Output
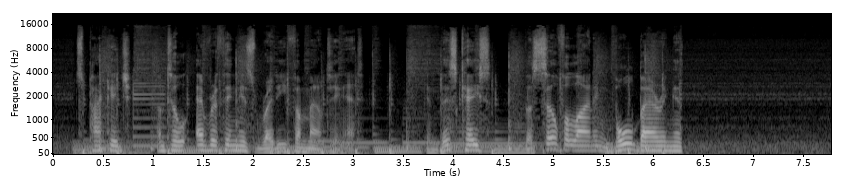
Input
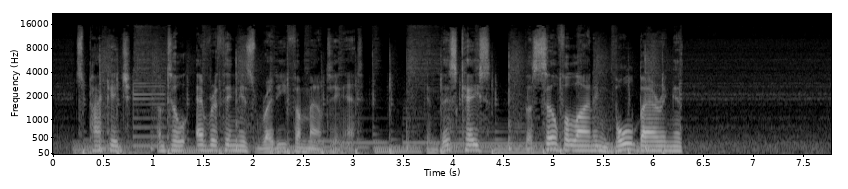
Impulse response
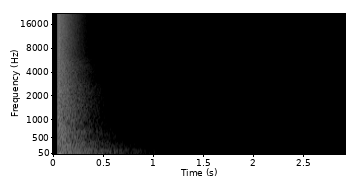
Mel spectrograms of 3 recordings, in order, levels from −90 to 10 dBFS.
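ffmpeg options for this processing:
-filter_complex "[0:a]asettb=1/sr,asplit=3[a][b][c];[a]atrim=end=4.824[d];[b]atrim=start=4.82:end=5.53,asetpts=PTS-STARTPTS,afade=t=in:d=0.004:c=qsin,afade=t=out:st=0.706:d=0.004:c=qsin,highpass=f=400:p=1[e];[c]atrim=start=5.526[f];[d][e]acrossfade=d=0.004:c1=hsin:c2=qsin[g];[g][f]acrossfade=d=0.004:c1=qsin:c2=hsin"

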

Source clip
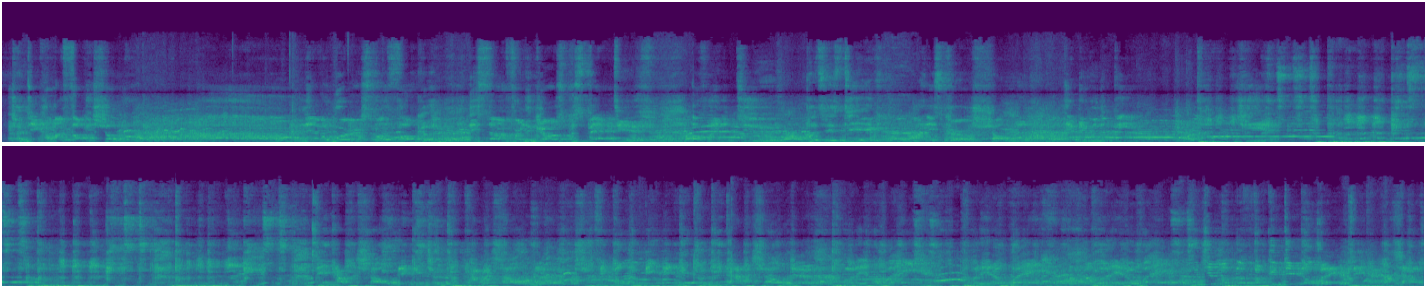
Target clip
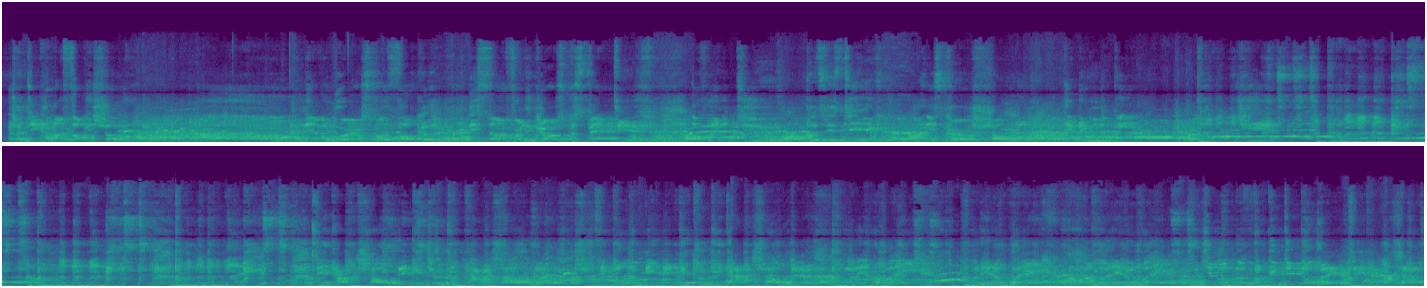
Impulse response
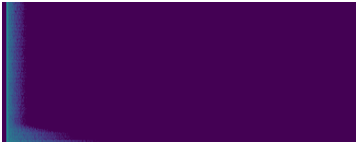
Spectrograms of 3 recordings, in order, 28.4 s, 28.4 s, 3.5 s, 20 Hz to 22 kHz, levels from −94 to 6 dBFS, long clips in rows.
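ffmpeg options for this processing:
-filter_complex "[0:a]asplit=2[a][b];[1:a]atrim=start_sample=2205,lowpass=3.9k[c];[b][c]afir=irnorm=-1:irlink=0,volume=-3dB[d];[a][d]amix=inputs=2:normalize=0"

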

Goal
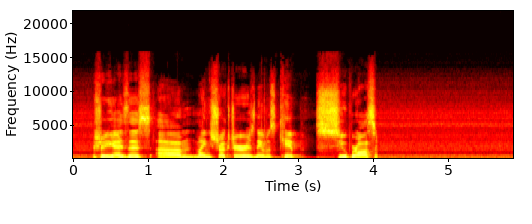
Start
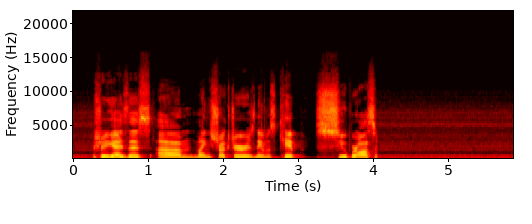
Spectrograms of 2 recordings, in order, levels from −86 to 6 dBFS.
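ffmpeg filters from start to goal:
-af "alimiter=level_in=20.5dB:limit=-1dB:release=50:level=0:latency=1,volume=-1dB"

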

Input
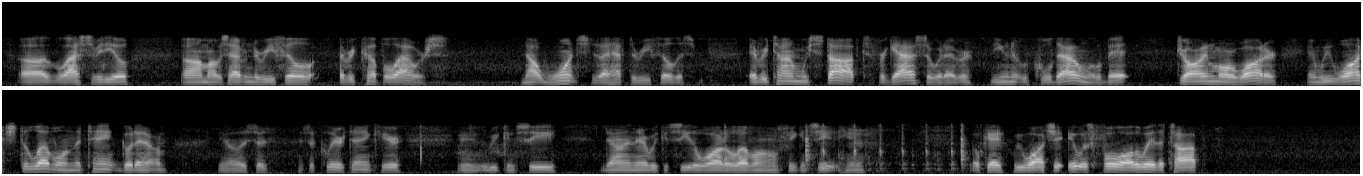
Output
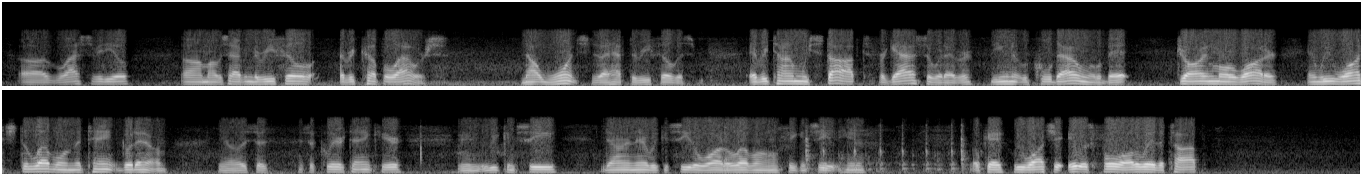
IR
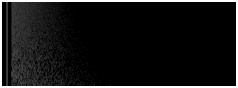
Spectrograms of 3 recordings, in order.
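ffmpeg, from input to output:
-filter_complex "[0:a]tiltshelf=f=720:g=9,acrossover=split=350|3000[a][b][c];[b]acompressor=threshold=-45dB:ratio=1.5[d];[a][d][c]amix=inputs=3:normalize=0,aeval=exprs='0.266*(cos(1*acos(clip(val(0)/0.266,-1,1)))-cos(1*PI/2))+0.0015*(cos(6*acos(clip(val(0)/0.266,-1,1)))-cos(6*PI/2))':c=same,dynaudnorm=f=630:g=7:m=7dB,aresample=11025,acrusher=bits=5:mode=log:mix=0:aa=0.000001,aresample=44100,volume=3.5dB"

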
